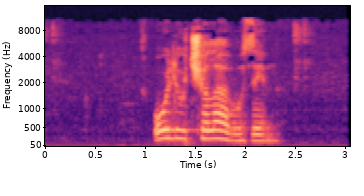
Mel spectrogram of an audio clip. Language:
Mari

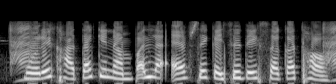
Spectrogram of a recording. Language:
Chhattisgarhi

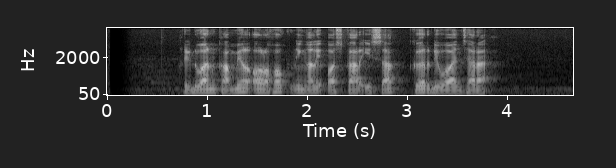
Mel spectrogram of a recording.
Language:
Sundanese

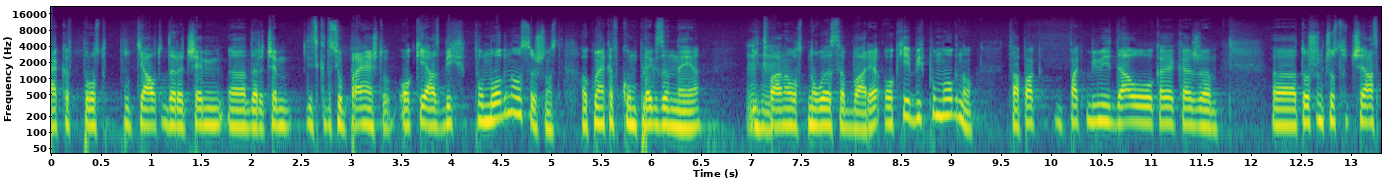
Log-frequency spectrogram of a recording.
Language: Bulgarian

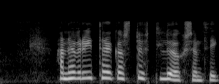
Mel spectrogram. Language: Icelandic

